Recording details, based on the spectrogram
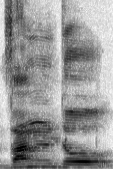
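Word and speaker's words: vingt: হেনু যেটা বলছিল, হ্যাঁ এখানে একটা ন সাউন্ড হবে, ভান্দো, ভান থোয়া, ভান ক্যাট, ওকে, ভান সাইন, ভান সেট সিস, ভান সেট, ভান থুই, ভান থোয়া, ঠিক আছে, শেষে একটা ন সাউন্ড আছে।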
